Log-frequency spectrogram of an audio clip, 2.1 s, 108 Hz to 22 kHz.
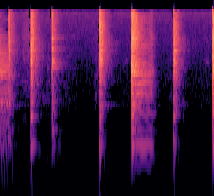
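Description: Strandberg Boden NX 7 seven-string guitar played with slap technique: about six sharp percussive hits and pops on the strings, mostly muted. Two strokes in the second half ring briefly as short notes.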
